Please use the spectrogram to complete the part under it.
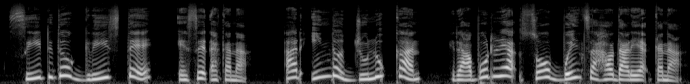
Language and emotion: Santali, disgusted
